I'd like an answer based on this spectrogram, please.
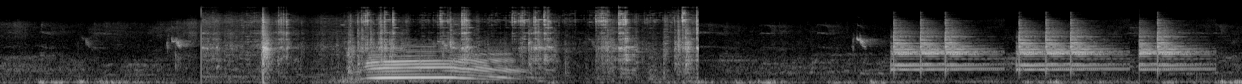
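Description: Cattle mooing: one long moo rising and then falling in pitch near the middle, amid clattering farmyard noise. Near the end a bell rings four times in quick succession.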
